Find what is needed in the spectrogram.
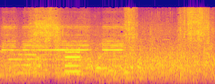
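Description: In-shell peanuts rattling and scraping as a flat iron spatula stirs them in an iron wok, in repeated bursts. Street traffic runs behind, with a steady horn tone through the first two seconds or so.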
